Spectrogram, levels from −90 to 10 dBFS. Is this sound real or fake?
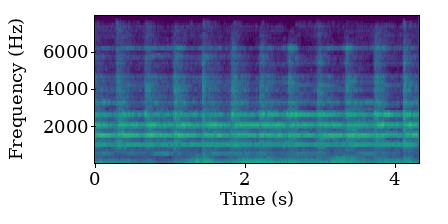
fake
